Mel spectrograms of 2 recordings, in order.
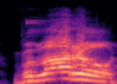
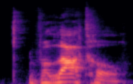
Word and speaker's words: volatile: volatile. 그렇죠. 이 단어 때문에 여러분들이 헷갈려 하는 거예요. volatile 또는 volatile 뭐라고 발음하든 상관없습니다.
